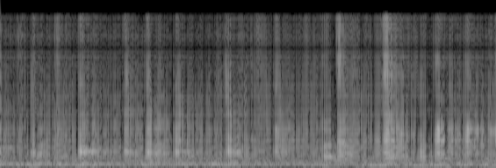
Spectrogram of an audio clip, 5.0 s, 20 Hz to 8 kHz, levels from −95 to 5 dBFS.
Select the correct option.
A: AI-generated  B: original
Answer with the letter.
A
